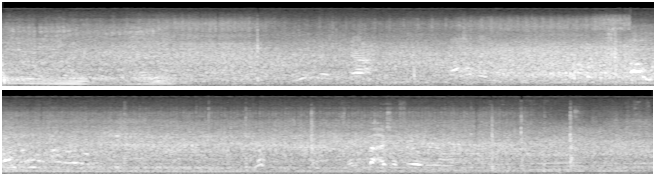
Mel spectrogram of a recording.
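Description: A small car engine hums as the car drives slowly past.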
